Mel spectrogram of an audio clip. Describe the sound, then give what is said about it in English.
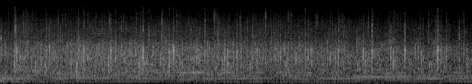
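A church audience applauds steadily in praise of God, a dense wash of many hands clapping at once that holds at an even, fairly loud level throughout, with no one speaking over it. “Can we give God praise for all those?”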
